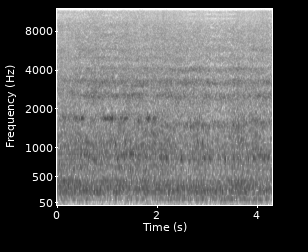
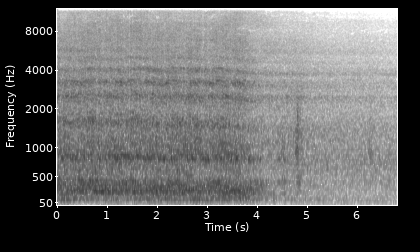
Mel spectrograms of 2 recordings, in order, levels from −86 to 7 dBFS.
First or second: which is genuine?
second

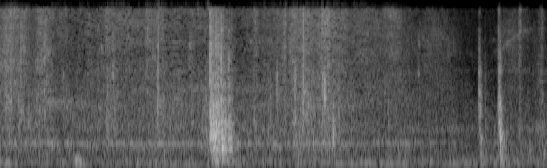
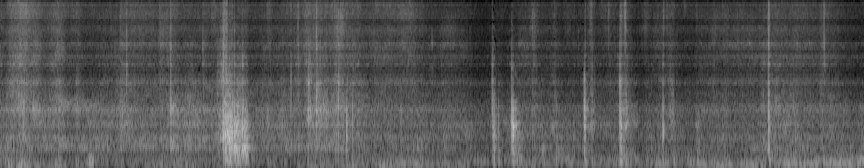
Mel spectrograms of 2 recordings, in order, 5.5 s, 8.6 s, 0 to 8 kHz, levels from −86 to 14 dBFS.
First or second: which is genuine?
first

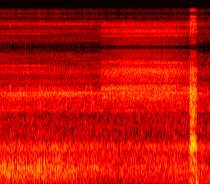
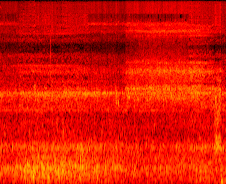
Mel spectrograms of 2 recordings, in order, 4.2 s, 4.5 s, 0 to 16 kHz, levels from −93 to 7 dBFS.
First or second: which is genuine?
first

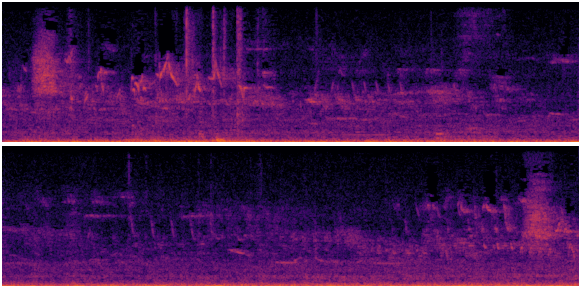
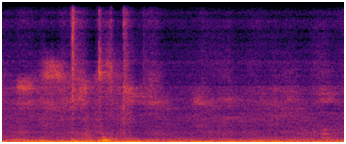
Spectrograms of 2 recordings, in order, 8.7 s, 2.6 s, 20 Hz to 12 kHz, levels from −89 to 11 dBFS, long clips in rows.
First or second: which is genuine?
first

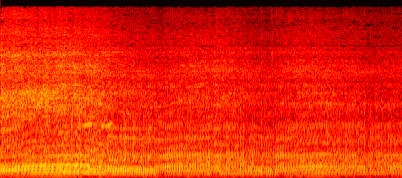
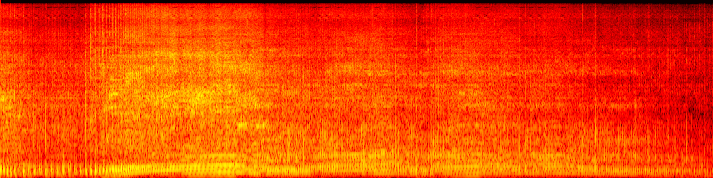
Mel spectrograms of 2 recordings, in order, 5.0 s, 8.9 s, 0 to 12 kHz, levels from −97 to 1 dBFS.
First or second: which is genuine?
first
